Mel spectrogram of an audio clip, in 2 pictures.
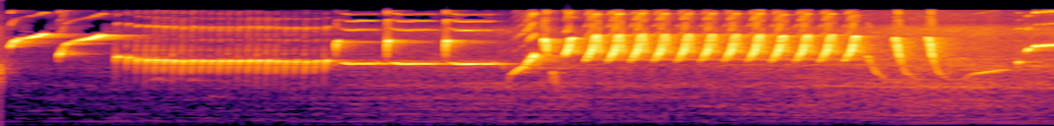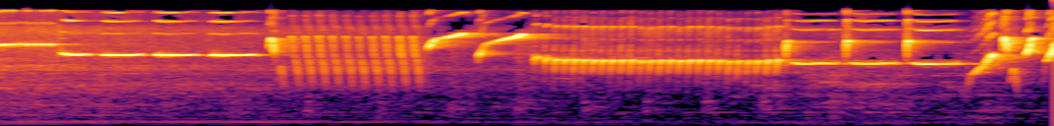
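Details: Spanish Timbrado canary singing training song for silent canaries: alternating rolling trills, clipped metallic notes and steady whistled tones in repeated phrases.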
